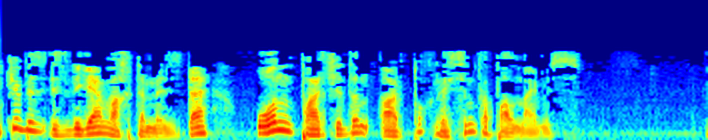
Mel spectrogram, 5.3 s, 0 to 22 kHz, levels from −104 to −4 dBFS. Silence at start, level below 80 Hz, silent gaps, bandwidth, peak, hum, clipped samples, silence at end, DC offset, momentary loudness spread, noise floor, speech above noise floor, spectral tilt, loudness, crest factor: 0.05 s; -46 dBFS; none; 5.8 kHz; -8 dBFS; none; under 0.1%; 1 s; under 0.1%; 12 LU; -62 dBFS; 36 dB; -11.5 dB/octave; -26 LUFS; 18 dB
